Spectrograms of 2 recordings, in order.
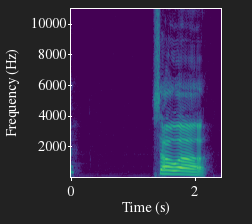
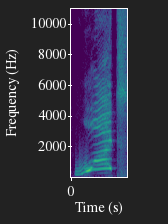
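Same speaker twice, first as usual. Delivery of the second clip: mock surprise; 5 dB quieter than usual. Real, not acted.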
